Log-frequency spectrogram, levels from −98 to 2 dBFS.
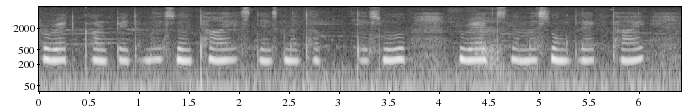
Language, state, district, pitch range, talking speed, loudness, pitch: Manipuri, Manipur, Imphal West, 255-265 Hz, 95 wpm, -17 LUFS, 260 Hz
